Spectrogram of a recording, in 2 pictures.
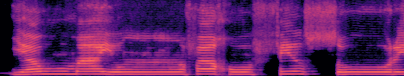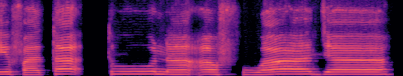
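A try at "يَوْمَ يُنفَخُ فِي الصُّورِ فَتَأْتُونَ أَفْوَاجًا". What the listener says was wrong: Masya Allah.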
